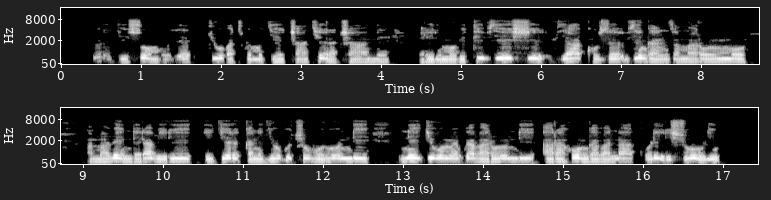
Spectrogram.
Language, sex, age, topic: Rundi, male, 36-49, education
